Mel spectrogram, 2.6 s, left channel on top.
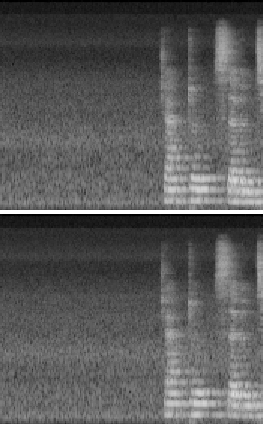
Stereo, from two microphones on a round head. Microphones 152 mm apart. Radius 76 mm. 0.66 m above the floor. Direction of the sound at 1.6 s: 30° left (ahead or behind).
